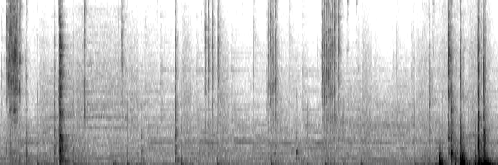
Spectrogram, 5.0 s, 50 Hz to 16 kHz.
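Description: A hand ratchet snugging 15mm nuts on a Rough Country 3.5-inch bolt-on suspension lift kit for a 2019-2023 RAM 1500 truck, clicking in steady quiet pawl ticks close by, ending with a louder clatter of metal parts.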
